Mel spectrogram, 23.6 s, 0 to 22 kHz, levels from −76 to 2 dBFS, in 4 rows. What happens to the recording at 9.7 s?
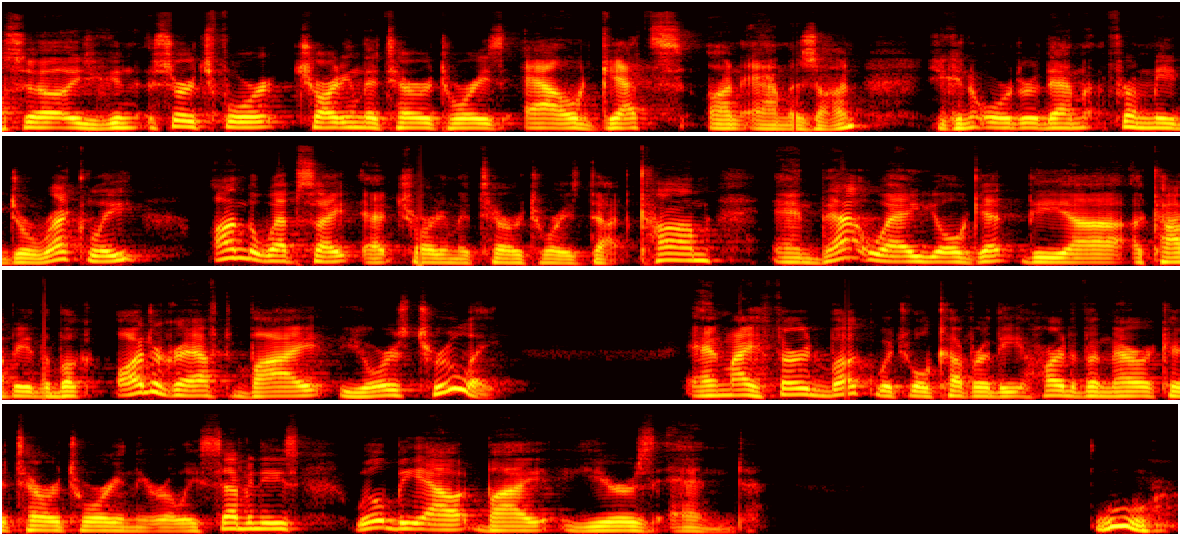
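Nothing goes wrong at 9.7 s; the speech there is intact, with no dropout, click or distortion.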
